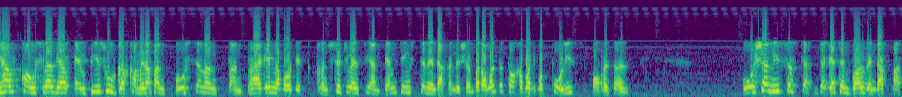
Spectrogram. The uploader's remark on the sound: we take more calls from the audience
